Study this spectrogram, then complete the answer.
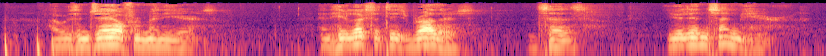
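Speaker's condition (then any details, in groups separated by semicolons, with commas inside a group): Parkinson's; tremor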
